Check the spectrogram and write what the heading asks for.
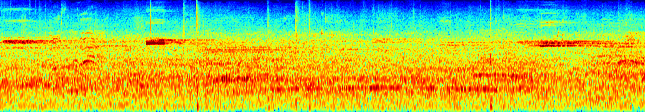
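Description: Volleyball tournament hall ambience: a steady din of voices with balls thudding on the floor and being struck on the courts. A few short, high steady tones come through, near the start, about a second and a half in, and near the end.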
